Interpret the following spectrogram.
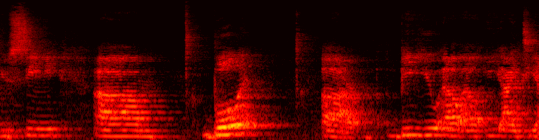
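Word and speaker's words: Bulleit: see um bullet uh b u l l e t i pronounce it bullet I don't even know if that's right uh they're actually on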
